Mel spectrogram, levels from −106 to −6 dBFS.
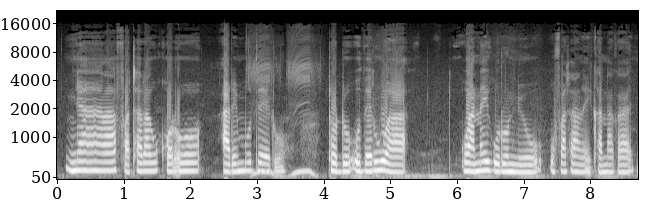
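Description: Harsh, fuzzy crackle rides the louder speech at 0.74–1.83 s, 2.50–2.57 s, 4.08–5.19 s and 6.13–6.73 s, with briefer ticks at 7.56–7.60 s and 8.12–8.15 s. This is hard clipping: peaks overdriven by about 1 to 7 dB are sliced flat, spraying high harmonics.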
